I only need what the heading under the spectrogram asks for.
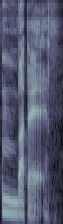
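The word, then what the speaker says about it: Mbappé: Do you pronounce it like Mbappe? I think is it like that song like Mbappe, Mbappe, Mbappe, Mbappe? Oh yeah, it's Mbappe.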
